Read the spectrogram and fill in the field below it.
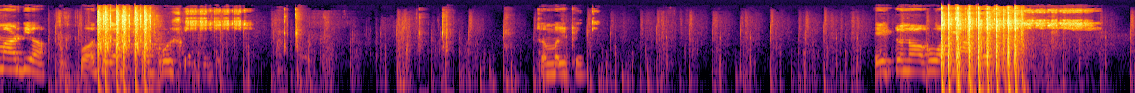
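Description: Rapid gunfire bursts out in short volleys.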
